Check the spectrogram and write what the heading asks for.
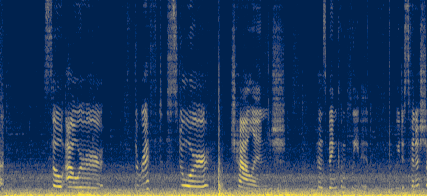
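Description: Steady low road and engine rumble inside a moving car's cabin, with women's voices calling out in several short bursts that slide up and down in pitch.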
